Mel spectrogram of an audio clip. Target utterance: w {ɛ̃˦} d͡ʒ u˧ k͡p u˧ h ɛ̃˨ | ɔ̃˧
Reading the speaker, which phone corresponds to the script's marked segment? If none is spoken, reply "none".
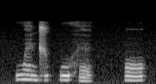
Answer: ɛ̃˦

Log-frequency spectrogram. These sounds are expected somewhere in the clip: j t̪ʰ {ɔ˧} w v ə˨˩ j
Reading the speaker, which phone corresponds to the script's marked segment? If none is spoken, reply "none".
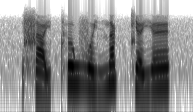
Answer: ə˧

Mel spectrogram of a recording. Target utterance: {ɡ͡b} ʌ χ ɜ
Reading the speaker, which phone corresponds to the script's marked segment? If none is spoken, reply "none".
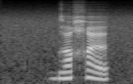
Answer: ɡ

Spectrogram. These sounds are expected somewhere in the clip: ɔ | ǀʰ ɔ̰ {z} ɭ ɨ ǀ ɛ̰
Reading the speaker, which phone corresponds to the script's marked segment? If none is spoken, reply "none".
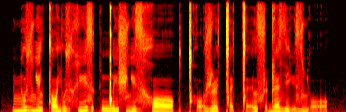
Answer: z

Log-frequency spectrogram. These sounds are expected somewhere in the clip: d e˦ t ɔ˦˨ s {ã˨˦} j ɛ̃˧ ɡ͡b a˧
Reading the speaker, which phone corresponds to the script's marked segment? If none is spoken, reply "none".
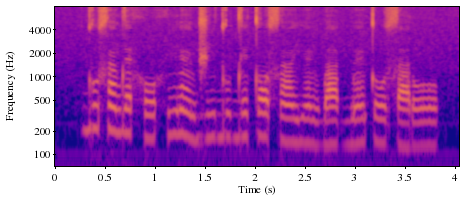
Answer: ã˧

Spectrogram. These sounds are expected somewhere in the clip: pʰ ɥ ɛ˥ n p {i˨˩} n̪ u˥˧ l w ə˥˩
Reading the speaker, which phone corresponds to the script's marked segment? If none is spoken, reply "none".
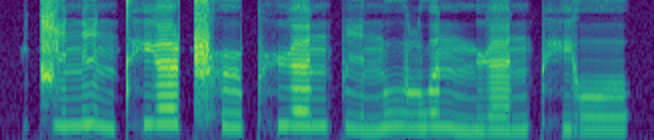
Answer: i˨˩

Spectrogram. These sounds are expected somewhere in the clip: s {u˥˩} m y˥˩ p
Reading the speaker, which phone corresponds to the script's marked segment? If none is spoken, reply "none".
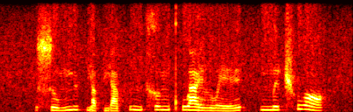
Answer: u˨˩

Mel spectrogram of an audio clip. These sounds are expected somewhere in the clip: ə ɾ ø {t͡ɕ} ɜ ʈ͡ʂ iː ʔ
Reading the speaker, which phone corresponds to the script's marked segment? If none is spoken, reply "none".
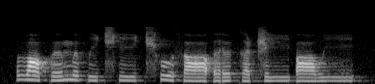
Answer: k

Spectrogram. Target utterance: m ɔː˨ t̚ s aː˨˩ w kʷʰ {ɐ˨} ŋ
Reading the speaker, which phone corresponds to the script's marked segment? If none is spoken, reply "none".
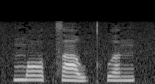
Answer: ɐ˨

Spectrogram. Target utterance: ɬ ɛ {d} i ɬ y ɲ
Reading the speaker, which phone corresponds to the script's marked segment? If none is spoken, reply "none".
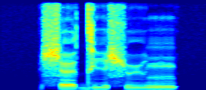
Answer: d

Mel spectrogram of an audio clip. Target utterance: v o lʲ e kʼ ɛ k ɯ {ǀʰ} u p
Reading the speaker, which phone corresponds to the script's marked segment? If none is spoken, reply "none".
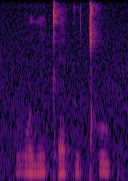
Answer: ǀʰ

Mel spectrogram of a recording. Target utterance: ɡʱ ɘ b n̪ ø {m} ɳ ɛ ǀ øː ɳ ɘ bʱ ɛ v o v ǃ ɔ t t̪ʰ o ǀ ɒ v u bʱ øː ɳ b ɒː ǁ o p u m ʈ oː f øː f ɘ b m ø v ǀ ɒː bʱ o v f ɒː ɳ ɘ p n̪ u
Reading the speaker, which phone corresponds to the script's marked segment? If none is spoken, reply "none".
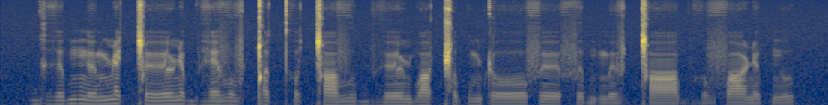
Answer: m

